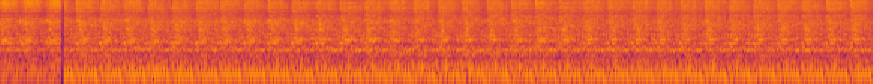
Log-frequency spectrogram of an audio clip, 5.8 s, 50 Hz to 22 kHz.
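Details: Ford 7.3L Powerstroke diesel (lift pump, no electric pump), new fuel tank and filter, just reprimed after sitting days with empty fuel bowl; loud low clatter catches and settles into rough, uneven idle while air bleeds out of fuel system.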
